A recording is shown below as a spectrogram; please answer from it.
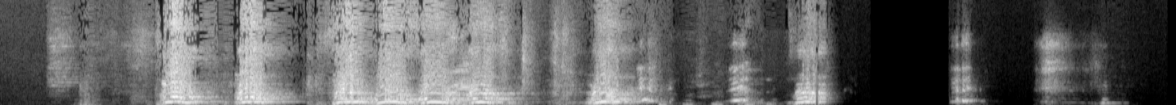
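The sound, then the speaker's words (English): A dog barks loudly and repeatedly in dense bursts of sharp, full barks, then thins out into a few scattered, softer yips and whines. “And that's my dog now started as well”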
